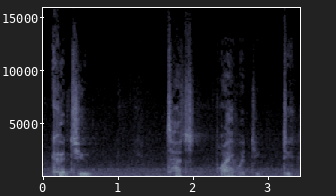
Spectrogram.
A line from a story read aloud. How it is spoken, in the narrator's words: the pious monk … muttering under his breath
